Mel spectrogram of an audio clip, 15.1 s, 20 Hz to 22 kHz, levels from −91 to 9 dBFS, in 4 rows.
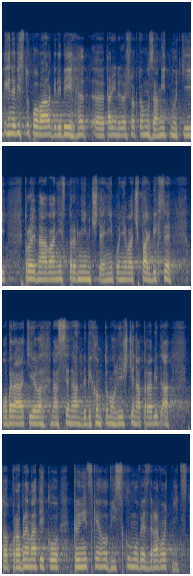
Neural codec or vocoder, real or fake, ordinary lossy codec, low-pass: none; real; Opus, 24 kbps; 9.9 kHz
